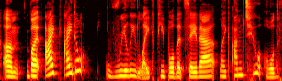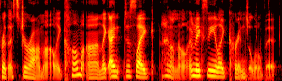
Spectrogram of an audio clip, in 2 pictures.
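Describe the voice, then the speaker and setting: A woman's voice: lowish voice, huge pitch swings, a little slow. Chatty woman in her thirties. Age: 30s. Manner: chatty, lots of "like" and quoted asides. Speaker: podcast co-host. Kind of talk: casual chat.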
